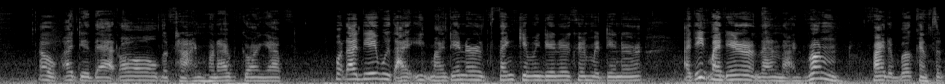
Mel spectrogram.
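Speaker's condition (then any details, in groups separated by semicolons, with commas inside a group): Profound deafness; genetic auditory nerve damage, born hearing or hard of hearing, profoundly deaf by age five; cochlear implants a couple years ago, bypass damaged nerve, formerly hearing aids, groups still hard; deaf voice, sounds different, sometimes taken for German accent, once reported as drunk slurring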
